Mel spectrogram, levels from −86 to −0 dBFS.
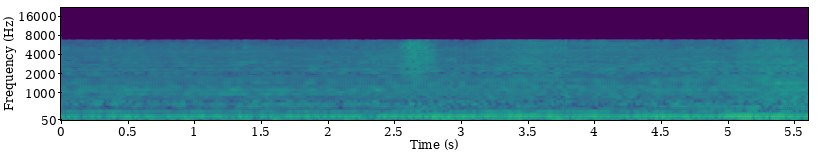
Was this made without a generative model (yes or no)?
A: no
